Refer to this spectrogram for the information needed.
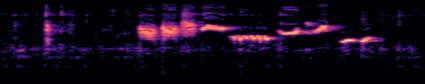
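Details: A few soft clicks, then a dense run of bright high whistled notes, a low fluttering trill, a rising high whistle and a closing low double note from a lively chestnut-rumped babbler recorded to lure and train birds.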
